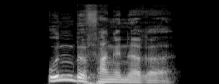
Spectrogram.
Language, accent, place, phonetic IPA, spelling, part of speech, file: German, Germany, Berlin, [ˈʊnbəˌfaŋənəʁə], unbefangenere, adjective, De-unbefangenere.ogg
- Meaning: inflection of unbefangen: 1. strong/mixed nominative/accusative feminine singular comparative degree 2. strong nominative/accusative plural comparative degree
